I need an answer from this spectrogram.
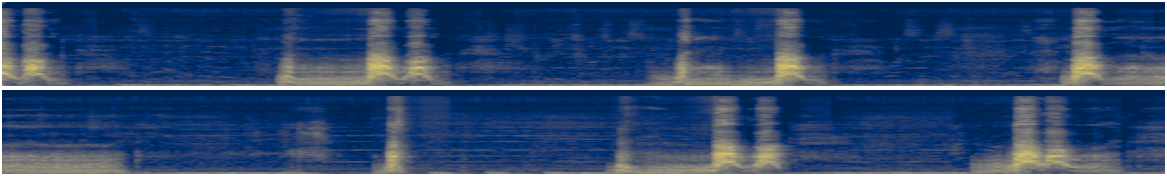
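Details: Dog named Loki, barking at snow, gives clustered sharp barks, often doubled, about every two to three seconds, with low growling stretches leading into them.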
